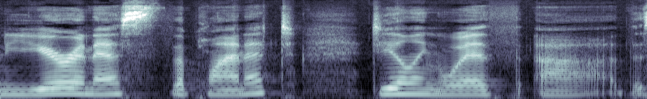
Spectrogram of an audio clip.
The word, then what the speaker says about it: Uranus: by Saturn Aquarius by the planet Uranus that is correct pronunciation Uranus the planet dealing with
